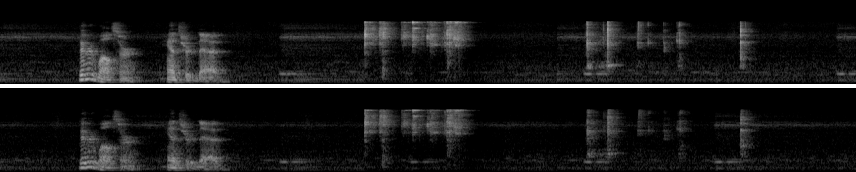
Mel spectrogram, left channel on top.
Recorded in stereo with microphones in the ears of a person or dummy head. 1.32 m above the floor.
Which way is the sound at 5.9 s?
30° left (ahead or behind).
